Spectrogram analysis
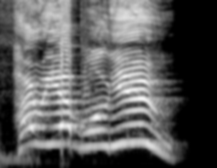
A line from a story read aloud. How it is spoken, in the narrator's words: yelled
